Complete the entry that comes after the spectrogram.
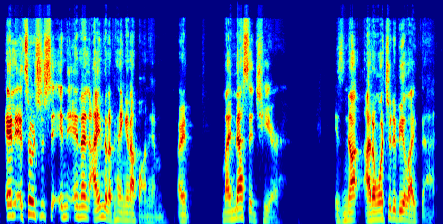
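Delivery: ordinary delivery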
